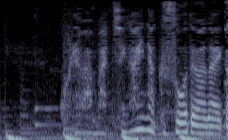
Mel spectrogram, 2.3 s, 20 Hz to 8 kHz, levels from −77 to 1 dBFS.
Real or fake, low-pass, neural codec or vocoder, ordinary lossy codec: real; none; none; none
